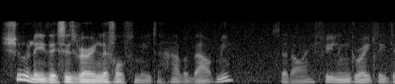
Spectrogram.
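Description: Speech, carried over a call path whose band stops at 8 kHz, consistent with G.722 at 64 kbps. Automatic gain rising runs from 1.69 to 3.86 s: after the talker moves away around one second and the input falls about 14 dB, the gain control slowly adds about 5 dB, so the voice and the room noise swell together.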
